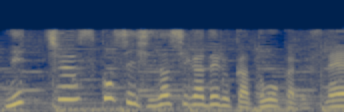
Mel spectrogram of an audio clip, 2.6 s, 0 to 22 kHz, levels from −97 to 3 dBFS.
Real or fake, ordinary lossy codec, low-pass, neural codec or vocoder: real; none; 7.2 kHz; none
